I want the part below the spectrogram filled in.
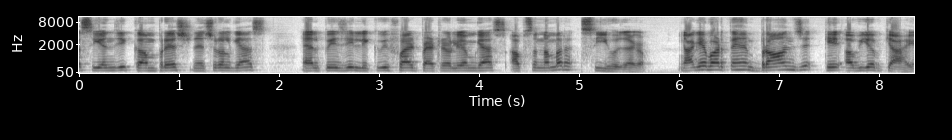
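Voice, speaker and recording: A man's voice: fairly high pitch, a bit bright, clear, resonant tone. A man with a Bihari Hindi accent teaching through exam questions, often checking that listeners follow. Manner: instructional, repeatedly checking with listeners. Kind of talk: exam question walkthrough lesson.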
